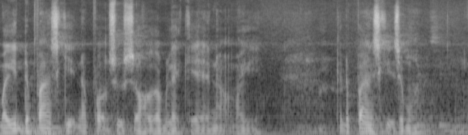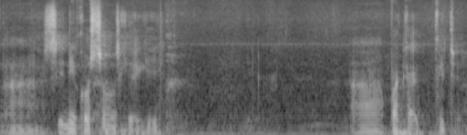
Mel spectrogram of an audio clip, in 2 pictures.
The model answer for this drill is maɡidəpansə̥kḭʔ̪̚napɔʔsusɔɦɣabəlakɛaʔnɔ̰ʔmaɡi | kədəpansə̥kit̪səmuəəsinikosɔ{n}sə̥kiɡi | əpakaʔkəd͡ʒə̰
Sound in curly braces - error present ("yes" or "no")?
yes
